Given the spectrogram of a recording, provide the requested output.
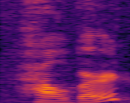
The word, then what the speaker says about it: Halbert: Halbert, did I say it right?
